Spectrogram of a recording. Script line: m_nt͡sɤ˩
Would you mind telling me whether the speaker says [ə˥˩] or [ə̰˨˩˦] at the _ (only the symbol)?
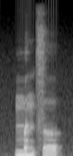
ə˥˩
